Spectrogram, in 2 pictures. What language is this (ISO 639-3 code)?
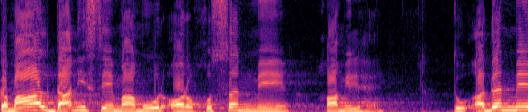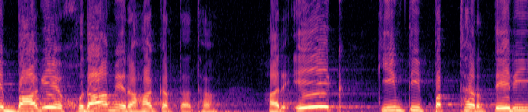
urd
